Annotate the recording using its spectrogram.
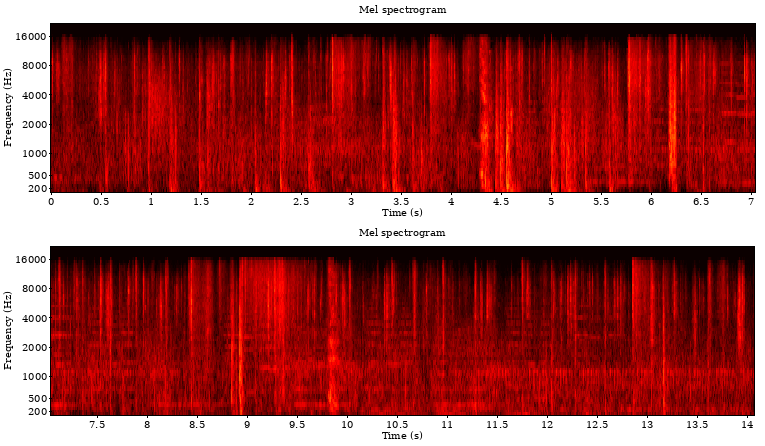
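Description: A figure's hands and feet scrape and thump while climbing rock.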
